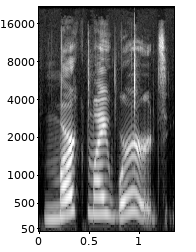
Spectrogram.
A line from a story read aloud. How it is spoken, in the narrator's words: yelled Lord Beansprout angrily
